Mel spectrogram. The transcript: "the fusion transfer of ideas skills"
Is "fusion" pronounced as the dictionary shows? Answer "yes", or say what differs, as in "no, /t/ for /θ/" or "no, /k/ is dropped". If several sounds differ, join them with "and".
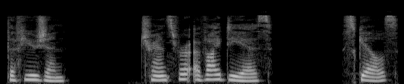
yes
